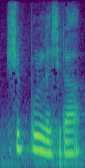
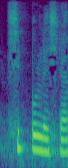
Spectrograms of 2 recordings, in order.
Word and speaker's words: 쉿볼렛: 그가 만일 아니라 하면 그에게 이르기를 쉿볼렛이라 발음하라 하여 에브라임 사람이 그렇게 바로 말하지 못하고 십볼렛이라 발음하면 길르앗 사람이 곧 그를 잡아서 요단강 나루턱에서 죽였더라.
